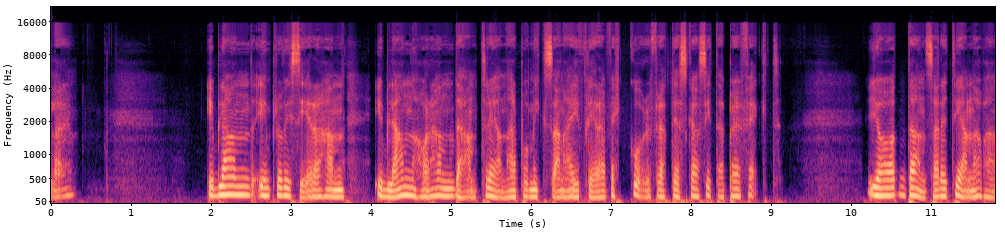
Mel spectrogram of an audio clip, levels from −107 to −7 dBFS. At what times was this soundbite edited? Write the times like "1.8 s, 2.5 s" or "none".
5.1 s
